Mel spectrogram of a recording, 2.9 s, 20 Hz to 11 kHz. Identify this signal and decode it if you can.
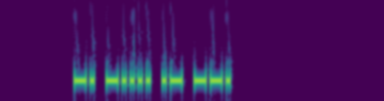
Morse code, heard as a keyed tone, about 40 wpm, 700 Hz. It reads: N6AG
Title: USA Call Signs - 4 Characters - 40wpm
